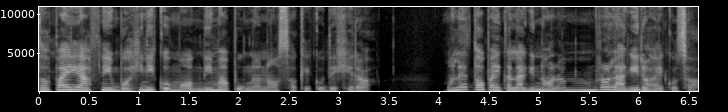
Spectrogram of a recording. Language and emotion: Nepali, sad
